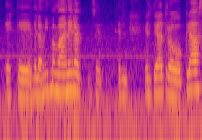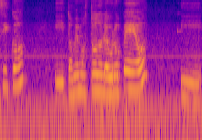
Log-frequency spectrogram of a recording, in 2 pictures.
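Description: A woman with an Argentine accent talking in a radio discussion. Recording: clear low rumbling background noise.

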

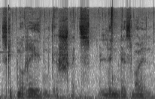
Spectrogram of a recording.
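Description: A man's voice: low voice, animated, measured pace, noisy background. A man playing a disillusioned, impassioned East German technology expert in a radio drama, lecturing emphatically. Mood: bitter, impassioned. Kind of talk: radio crime drama acting.

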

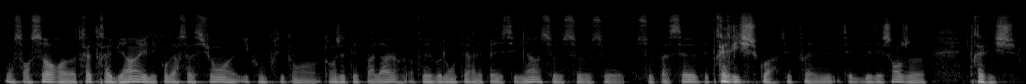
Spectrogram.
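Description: A man speaking as a guest on a radio talk show, recounting his volunteer trip in a halting way with frequent fillers and restarts. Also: fairly low pitch, flat delivery, a little mellow. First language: Arabic speaker. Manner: hesitant, many fillers and restarts. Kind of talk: radio interview.

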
